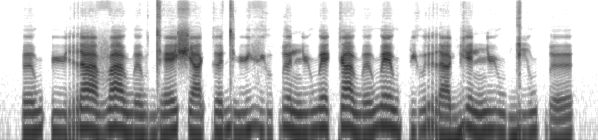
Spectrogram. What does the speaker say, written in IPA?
ə˧˥ w ʔ y˧ r a˥˧ v a˥˧ w ə˧ w dʱ ɛ˧˥ ʃ a˧ k ə˧˥ dʱ y˧˥ vʲ u˧ ɓ ə˥˧ n y˧˥ w ɛ˧ k a˥˧ w ə˧˥ w ɛ˥˧ w pʲ u˧˥ r a˧ bʲ ɛ˥˧ n y˥˧ w ɡ i˧˥ w ɓ ə˧˥

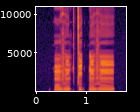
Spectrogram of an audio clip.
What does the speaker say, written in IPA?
p ũ˧ v ĩ˨ k t i˦ k͡p ĩ˦˨ v ĩ˦˨

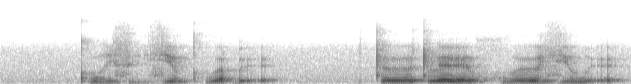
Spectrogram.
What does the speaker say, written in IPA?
kʷʼ i z ḭ zʲ ɛ kʷʼ a ɓ ɛ̰ | t əː t l ɛː xʷ əː zʲ ə w ɛ̰

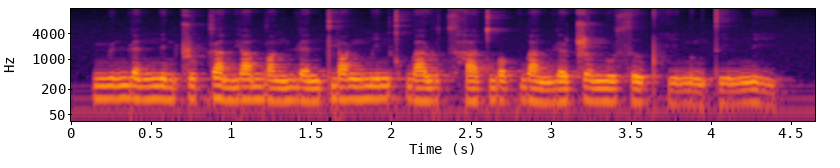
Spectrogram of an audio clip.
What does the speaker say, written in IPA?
m y˧˥ n̪ ɥ ɛ˧˥ n n̪ i˨˩ n ʈ͡ʂ u˧˥ k ä˥˩ n̪ j ä˥ m w ɑ˧˥ ŋ n̪ ɥ ɛ˧˥ n t̪ j ɑ˥ ŋ m i˥ n kʰ w ä˥ ɻ u˨ t͡sʰ ä˥ t̪ w ɔ˥ k w ä˥˩ n̪ ɥ ɛ˥ ʈ͡ʂ ɤ˥ n̪ u˧˥ s ɹ̩˥˩ pʰ i˧˥ n̪ ʊ˨˩ ŋ t̪ i˧˥ n n̪ i˥˩

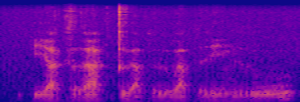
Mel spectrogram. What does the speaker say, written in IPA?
ʔ i˧ a̯ k r a˦˥ k̚ t ɯ˨˩ a̯ p r u˨˩ a̯ p r i˧ n r uː˦˥

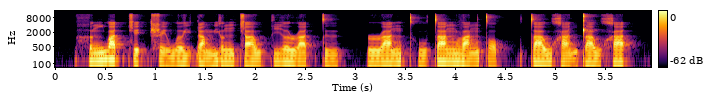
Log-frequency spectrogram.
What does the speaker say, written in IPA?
h ə˧˥ ŋ w a˦˥ t̚ c e˨˩ t̚ ʂ e˨˩˨ w ə˨˩ j ɗ a˨˩˦ m j ə˧ ŋ c a˨˩ w k i˧ ə̯ ɹ a˨˩ t̚ t̪ ɨ˧ | ɹ a˧˥ n t̪ʰ u˨˩ t̪ a˧ ŋ v a˨˩˦ ŋ t̪ ɔ˨˩ p̚ | t̪ a˧˥ w x a˨˩˨ n ʈ a˧ w x a˦˥ t̚

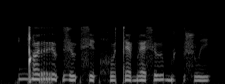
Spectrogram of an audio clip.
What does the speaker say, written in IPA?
ŋ͡ǃ ʌ˦ r ɯ˦˨ ʔ z ɯ˨ ʔ s i˨ ʔ χʷ ʌ˨ t ɛ˧ b ɛ˨ s ɯ˦ b | sʷ i˨

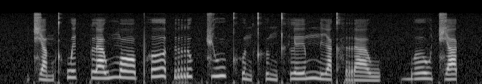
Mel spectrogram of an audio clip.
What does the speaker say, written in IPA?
t͡ɕ a˩˦ m kʰ w e˥˩ k̚ p l a˦˥ w m ɔː˧ pʰ ɤː˥˩ t̚ r u˥˩ k̚ t͡ɕ uː˥˩ kʰ u˨˩ n kʰ ɯ˨˩ ŋ kʰ l eː˦˥ m n i˧ a̯ kʰ r a˧ w | b ɤː˥˩ w t͡ɕ a˥˩ k̚

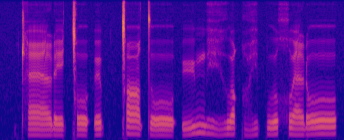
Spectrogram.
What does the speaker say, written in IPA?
ʈʰ æː˩ ɽ e˩ ǀ o˩ ʔ ø˩˥ p ǀ ɑ˧ t oː˩ ʔ y˩˥ m e̤˥˩ ɦ u˧ qʷ e̤˩˥ p u˩˥ χʷ æ˧ ɽ oː˥

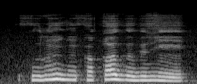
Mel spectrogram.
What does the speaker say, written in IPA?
h u l ũ w ũ h ũ qʷ œ w ɵ w ʏ ɦ ẽ

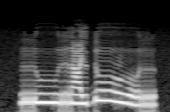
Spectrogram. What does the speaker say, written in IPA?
r uː r ɑ lʲ ɗ oː r

